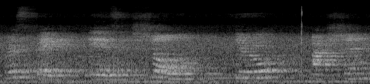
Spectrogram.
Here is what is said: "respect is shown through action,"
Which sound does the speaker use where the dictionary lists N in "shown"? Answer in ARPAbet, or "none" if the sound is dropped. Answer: L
